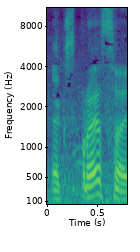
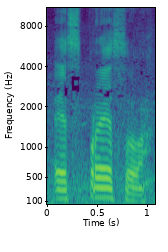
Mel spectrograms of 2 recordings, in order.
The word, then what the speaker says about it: эспрессо: Это так же, как что будем пить, экспрессо или эспрессо. Кто-то говорил то, что правильно говорить эспрессо.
